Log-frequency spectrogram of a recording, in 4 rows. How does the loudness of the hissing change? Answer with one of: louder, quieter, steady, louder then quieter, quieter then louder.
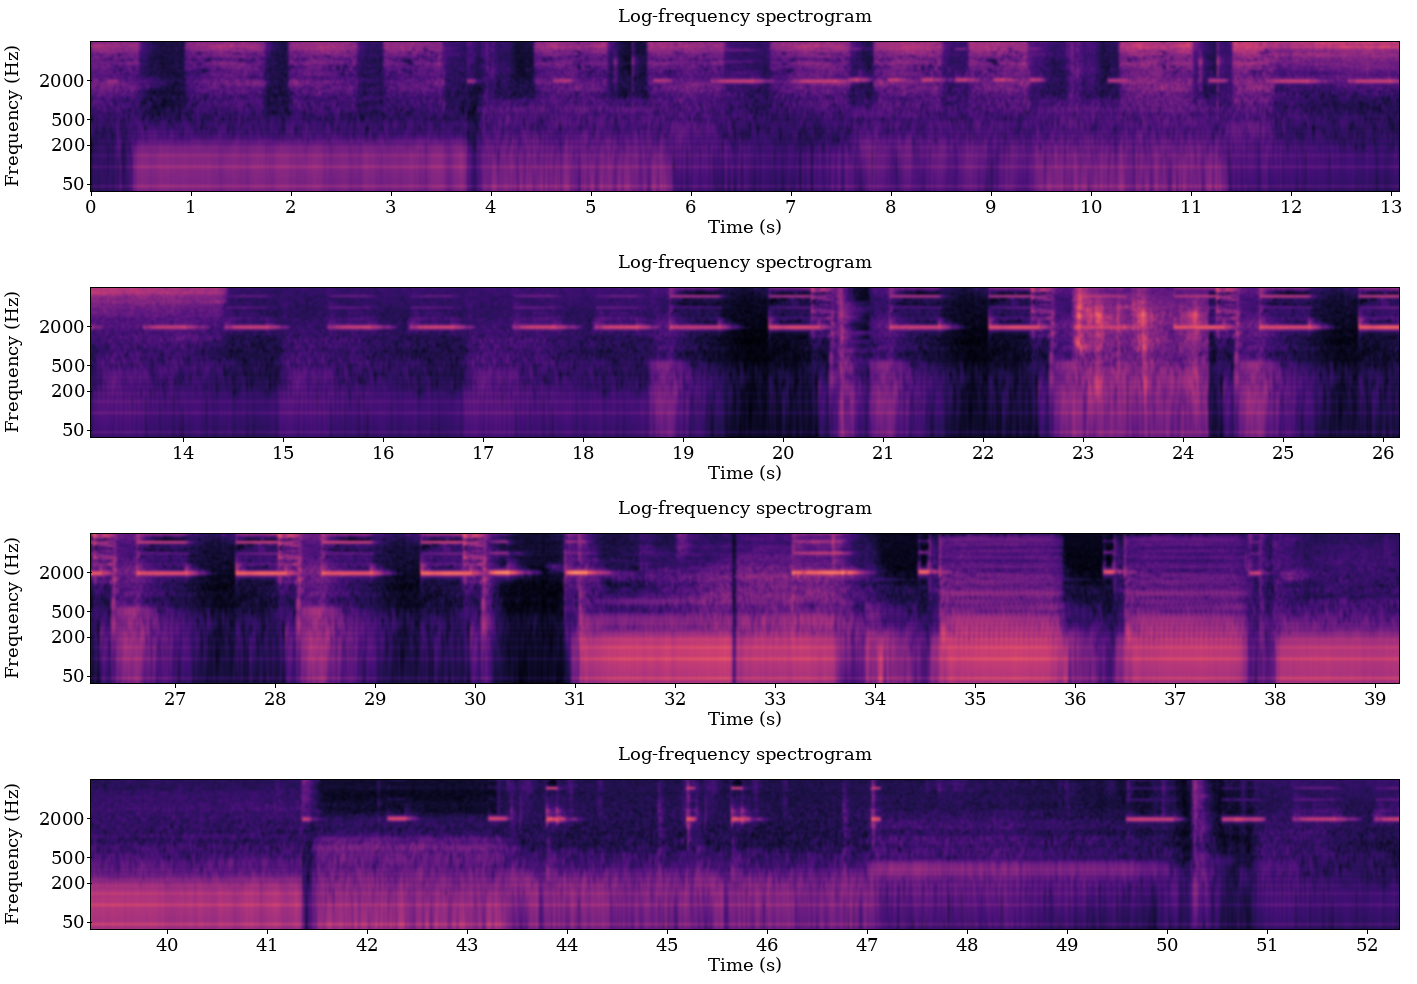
louder.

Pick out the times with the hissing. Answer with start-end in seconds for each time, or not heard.
0.0-14.4.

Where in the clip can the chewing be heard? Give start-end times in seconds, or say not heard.
22.9-24.2.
